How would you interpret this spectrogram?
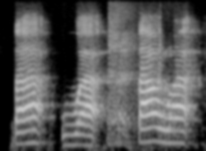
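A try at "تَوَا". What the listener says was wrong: Ini belajar artikulasi ya, bagus sekali ini.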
